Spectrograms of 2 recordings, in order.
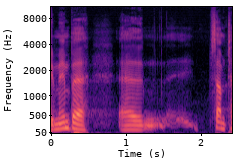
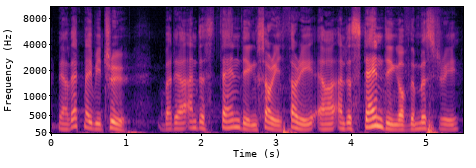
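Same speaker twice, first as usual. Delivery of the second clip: ordinary delivery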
